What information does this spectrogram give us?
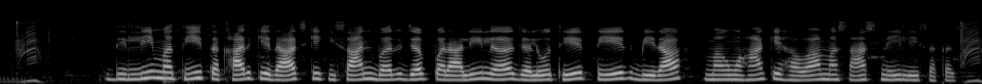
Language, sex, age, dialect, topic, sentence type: Chhattisgarhi, male, 41-45, Eastern, agriculture, statement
